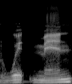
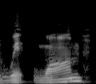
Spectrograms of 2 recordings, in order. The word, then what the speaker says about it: Whitwam: I introduced him as Witman. And if you look at the spelling of his name, it is actually Witwam.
